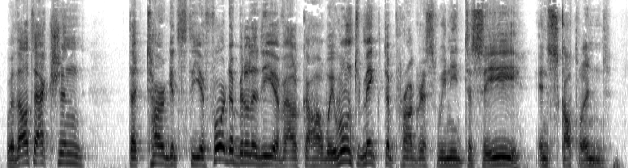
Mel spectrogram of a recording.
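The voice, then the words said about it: Put-on Scottish accent. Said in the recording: “Is that is that a Scottish accent that you can get behind?”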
